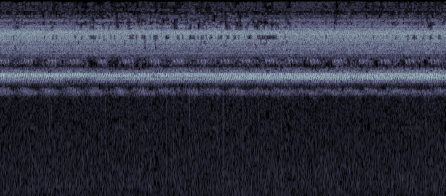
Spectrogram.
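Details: Crickets at night in a natural chorus: a steady, unbroken high-pitched shimmer made of several stacked ringing tones, with no pauses and no other clear sounds.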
